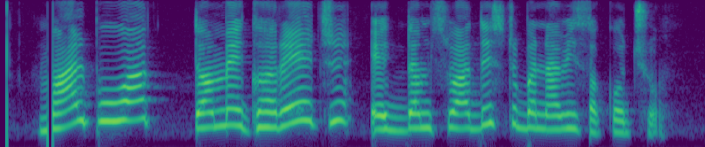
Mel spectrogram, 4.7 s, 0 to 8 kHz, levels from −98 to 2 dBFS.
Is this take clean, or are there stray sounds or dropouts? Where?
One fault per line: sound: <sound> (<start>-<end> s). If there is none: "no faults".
sound: dropout (0.3-0.4 s)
